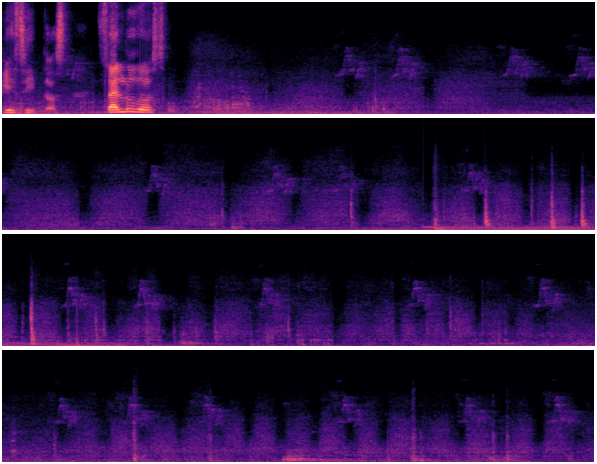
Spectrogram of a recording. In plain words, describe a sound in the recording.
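A cloth rubs and squeaks against a plastic panel.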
